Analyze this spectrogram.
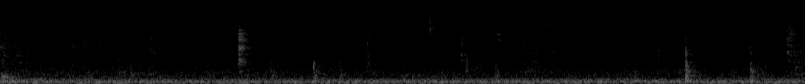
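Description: A marker squeaks and taps on a whiteboard.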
